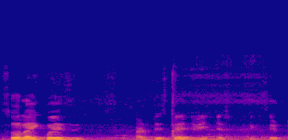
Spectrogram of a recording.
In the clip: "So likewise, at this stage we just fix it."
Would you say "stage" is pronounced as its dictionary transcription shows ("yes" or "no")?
yes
